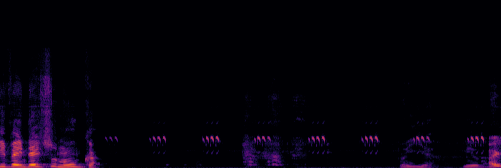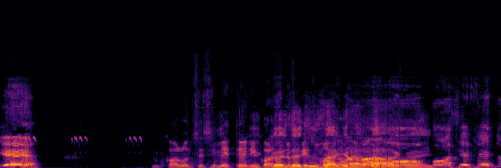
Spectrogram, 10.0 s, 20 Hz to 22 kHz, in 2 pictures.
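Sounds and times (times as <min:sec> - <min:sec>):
high-pitched animal chirps: 0:01.0 - 0:03.9, 0:05.7 - 0:06.5.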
